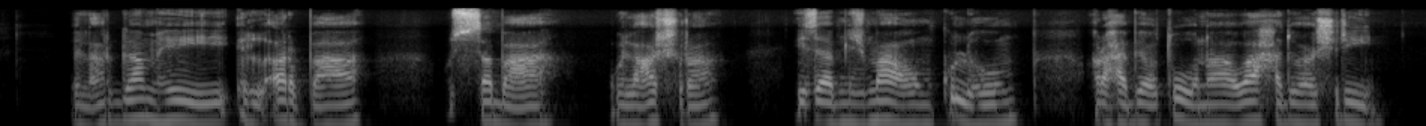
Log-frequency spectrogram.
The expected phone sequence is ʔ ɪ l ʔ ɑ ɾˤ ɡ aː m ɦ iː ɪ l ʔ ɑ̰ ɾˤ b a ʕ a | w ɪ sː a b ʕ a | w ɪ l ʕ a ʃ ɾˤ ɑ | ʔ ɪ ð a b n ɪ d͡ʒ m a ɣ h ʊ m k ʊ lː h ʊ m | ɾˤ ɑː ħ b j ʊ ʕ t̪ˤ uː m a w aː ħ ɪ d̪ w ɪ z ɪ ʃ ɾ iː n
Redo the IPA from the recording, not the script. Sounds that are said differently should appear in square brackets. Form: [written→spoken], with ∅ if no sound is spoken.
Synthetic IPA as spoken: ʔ ɪ l ʔ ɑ ɾˤ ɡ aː m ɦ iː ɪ l ʔ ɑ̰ ɾˤ b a ʕ a | w ɪ sː a b ʕ a | w ɪ l ʕ a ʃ ɾˤ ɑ | ʔ ɪ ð a b n ɪ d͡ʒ m a [ɣ→ʕ] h ʊ m k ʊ lː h ʊ m | ɾˤ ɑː ħ b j ʊ ʕ t̪ˤ uː [m→n] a w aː ħ ɪ d̪ w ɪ [z→ʕ] ɪ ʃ ɾ iː n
